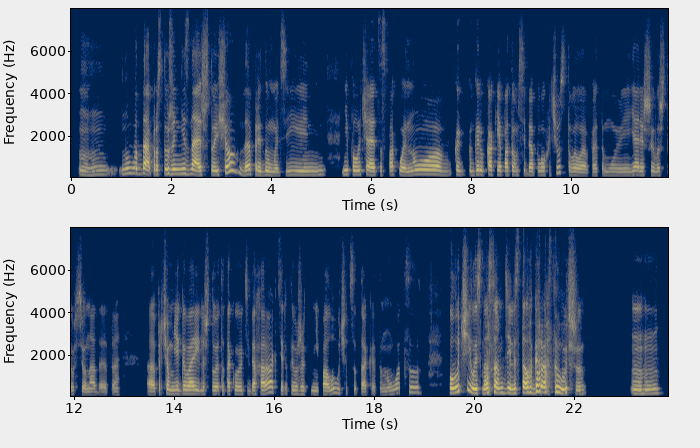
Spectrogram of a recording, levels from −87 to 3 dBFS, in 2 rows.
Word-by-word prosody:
Мгм. 190 Hz, +2 st, -9 dB, 0.2 s
Ну 235 Hz, +3 st, -3 dB
вот, 245 Hz, -1 st, -2 dB
да, 220 Hz, -7 st, +8 dB
просто 205 Hz, 0 st, -2 dB
уже 220 Hz, -1 st, +2 dB
не 220 Hz, +1 st, 0 dB
знаешь, 205 Hz, -4 st, +5 dB
что 185 Hz, +1 st, -5 dB
ещё, 295 Hz, -, +2 dB
да, 210 Hz, -4 st, +2 dB
придумать, 165 Hz, -5 st, -3 dB
и 180 Hz, 0 st, -4 dB
н 180 Hz, +2 st, -7 dB, 0.3 s
не 200 Hz, -, -3 dB
получается 190 Hz, -2 st, 0 dB
спокойно. 180 Hz, -2 st, -3 dB
Но, 200 Hz, -3 st, +1 dB
как 190 Hz, -3 st, -4 dB
говорю, 190 Hz, +2 st, -2 dB
как 200 Hz, +1 st, -1 dB
я 190 Hz, -1 st, +1 dB
потом 180 Hz, 0 st, -3 dB
себя 175 Hz, -1 st, -3 dB
плохо 180 Hz, +1 st, -8 dB
чувствовала, 170 Hz, -, -6 dB
поэтому 160 Hz, +1 st, -11 dB
я 160 Hz, +3 st, -5 dB
решила, 175 Hz, -1 st, -6 dB
что 170 Hz, -, -10 dB
всё, 145 Hz, -, -8 dB
надо 140 Hz, 0 st, -7 dB
это, -, -, -11 dB, 0.5 s
а. 150 Hz, -, -1 dB
Причём 195 Hz, +2 st, -3 dB
мне 180 Hz, +1 st, -2 dB
говорили, 180 Hz, -2 st, +1 dB
что 170 Hz, 0 st, -5 dB
это 170 Hz, 0 st, -6 dB
такой 175 Hz, 0 st, -3 dB
у -, -, -8 dB
тебя 170 Hz, 0 st, -4 dB
характер, 245 Hz, +9 st, 0 dB
и -, -, -18 dB
ты 180 Hz, -, -7 dB
уже 170 Hz, -1 st, -7 dB
не 160 Hz, -1 st, -9 dB
получится 210 Hz, -, -4 dB
так -, -, -6 dB
это. -, -, -15 dB
Ну 155 Hz, +3 st, -11 dB
вот, 220 Hz, +3 st, -6 dB, 0.2 s
э, 245 Hz, -1 st, -3 dB, 0.6 s
получилось, 425 Hz, -2 st, +5 dB
на 205 Hz, -, +7 dB
самом 230 Hz, 0 st, +4 dB
деле, 215 Hz, -2 st, +4 dB
стало 240 Hz, +2 st, +6 dB
гораздо 270 Hz, -1 st, +6 dB
лучше. 190 Hz, -, 0 dB, 0.9 s
Мгм. 190 Hz, +2 st, -2 dB
185 Hz, 155 wpm, -22 LUFS, 175-210 Hz, 0.9 s, да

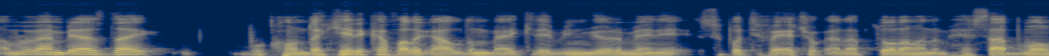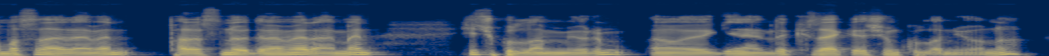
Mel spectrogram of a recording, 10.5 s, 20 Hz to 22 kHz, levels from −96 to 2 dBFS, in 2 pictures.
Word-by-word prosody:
Ama 125 Hz, +2 st, -2 dB
ben 130 Hz, 0 st, +4 dB
biraz 135 Hz, -1 st, +4 dB
daha 135 Hz, -1 st, +6 dB, 0.5 s
bu 110 Hz, -2 st, -9 dB
konuda 110 Hz, +1 st, +1 dB
geri 115 Hz, +1 st, +4 dB
kafalı 110 Hz, -3 st, +2 dB
kaldım 95 Hz, -2 st, 0 dB
belki 95 Hz, +1 st, -3 dB
de 100 Hz, -2 st, -1 dB
bilmiyorum, 100 Hz, +2 st, 0 dB
yani, 95 Hz, -2 st, -2 dB
Spotify'a 110 Hz, -3 st, -3 dB
çok -, -, -6 dB
adapte 95 Hz, +2 st, -3 dB
olamadım. 100 Hz, -4 st, +1 dB
Hesabım 105 Hz, +1 st, 0 dB
olmasına 110 Hz, +1 st, +2 dB
rağmen, 105 Hz, +6 st, 0 dB, 0.2 s
parasını 100 Hz, +5 st, +1 dB
ödememe 115 Hz, +3 st, +3 dB
rağmen 125 Hz, +7 st, 0 dB, 0.4 s
hiç 145 Hz, -1 st, -2 dB
kullanmıyorum. 95 Hz, +6 st, -1 dB
Ao 95 Hz, -1 st, -2 dB
eee, 95 Hz, -, -2 dB
genelde 110 Hz, +1 st, -2 dB
kız 110 Hz, -, -12 dB
arkadaşım 100 Hz, 0 st, +1 dB
kullanıyor -, -, -6 dB
onu. 130 Hz, -, -1 dB
105 Hz, 185 wpm, -23 LUFS, 95-120 Hz, 0.5 s, daha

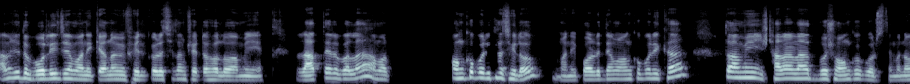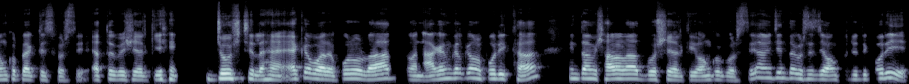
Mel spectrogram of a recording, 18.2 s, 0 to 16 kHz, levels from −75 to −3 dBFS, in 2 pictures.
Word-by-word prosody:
আমি -, -, 0 dB
যদি 190 Hz, -3 st, +2 dB
বলি 165 Hz, +2 st, +6 dB
যে -, -, +4 dB
মানি 145 Hz, -1 st, +3 dB
কেনো 140 Hz, +1 st, +4 dB
আমি 150 Hz, -, 0 dB
ফাইল 145 Hz, -1 st, +1 dB
করেছিলা্‌ 150 Hz, +1 st, +1 dB
সেটা 140 Hz, -1 st, +1 dB
হলো 135 Hz, 0 st, +2 dB
আমি 130 Hz, 0 st, -2 dB, 0.5 s
রাতের 165 Hz, +7 st, +4 dB
বেলা 170 Hz, +4 st, +3 dB
আমার 155 Hz, -3 st, -1 dB, 0.7 s
অঙ্ক 180 Hz, 0 st, -1 dB
পরীক্ষা 190 Hz, 0 st, +1 dB
ছিল। 160 Hz, -3 st, +1 dB, 0.4 s
মানি 130 Hz, 0 st, -5 dB
পরের 145 Hz, 0 st, +3 dB
দিন 160 Hz, -, -2 dB
আমার 160 Hz, 0 st, -1 dB
অঙ্ক 160 Hz, -, -7 dB
পরীক্ষা। 180 Hz, +4 st, +1 dB, 0.5 s
তো -, -, -11 dB
আমি 210 Hz, 0 st, +2 dB, 0.2 s
সারারাত 175 Hz, +1 st, +4 dB
বসে 165 Hz, -1 st, +1 dB
অংক 160 Hz, +2 st, -5 dB
করসি। 135 Hz, -2 st, -4 dB
মা্নে 135 Hz, +1 st, -2 dB
অংক 145 Hz, -, -8 dB
প্র্যাকটিস 140 Hz, -2 st, -1 dB
করসি। 120 Hz, -2 st, -9 dB, 0.2 s
এত -, -, -9 dB
বেশি 145 Hz, 0 st, -2 dB
আরকি 135 Hz, +2 st, -3 dB, 0.6 s
জোশ 175 Hz, -1 st, +6 dB
ছিল 165 Hz, -4 st, -1 dB
হ্যাঁ, 140 Hz, -3 st, +1 dB
একেবারে 160 Hz, -5 st, +3 dB
পুরো 170 Hz, 0 st, +1 dB
রাত 170 Hz, +4 st, +4 dB, 0.2 s
মানে 135 Hz, -1 st, -2 dB
আগামীকালকে 180 Hz, +5 st, -1 dB
আমার 170 Hz, -1 st, -1 dB
পরীক্ষা। 165 Hz, -1 st, 0 dB, 0.4 s
কিন্তু 175 Hz, 0 st, -5 dB
আমি 170 Hz, -, -1 dB
সারারাত 165 Hz, +1 st, +4 dB
বসে 145 Hz, 0 st, 0 dB
আরকি 130 Hz, +2 st, -8 dB
অংক 140 Hz, +1 st, -6 dB
করসি। 120 Hz, +6 st, -6 dB
আমি 200 Hz, 0 st, -2 dB
চিন্তা 190 Hz, -1 st, -4 dB
করসি 160 Hz, -1 st, -4 dB
যে -, -, +2 dB
অংক 145 Hz, -, -10 dB
যদি 155 Hz, +1 st, -7 dB
করি, 190 Hz, +2 st, +1 dB
160 Hz, 200 wpm, -23 LUFS, 145-175 Hz, 0.7 s, বলি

